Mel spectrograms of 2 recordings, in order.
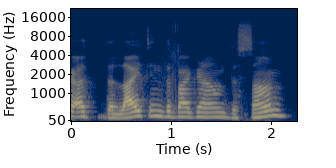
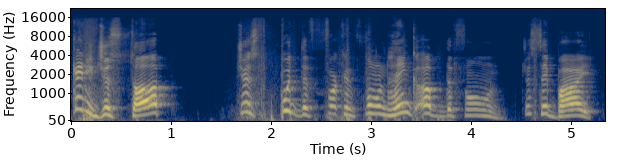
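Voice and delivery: loud, high, exasperated shout; angry yelling; 6 semitones higher, 10 dB louder than usual. Real, not acted. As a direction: snap at him to hang up. Brother interrupts the recording.

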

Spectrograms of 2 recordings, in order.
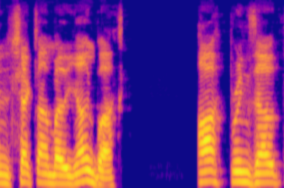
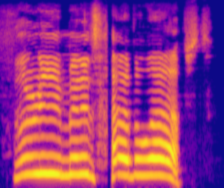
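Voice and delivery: much higher, slow announcer call; ring announcer; 12 semitones higher, 3 dB louder, slower than usual. Retold or imitated. Host imitates the arena announcer, slow and higher.

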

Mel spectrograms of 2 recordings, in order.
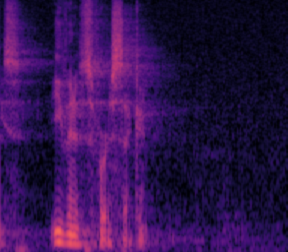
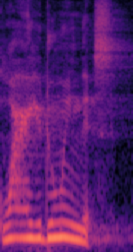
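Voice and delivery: mildly acted plea, higher-pitched; begging; 5 semitones higher than usual. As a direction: plead as if hurt and bewildered. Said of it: "He's begging Saul".

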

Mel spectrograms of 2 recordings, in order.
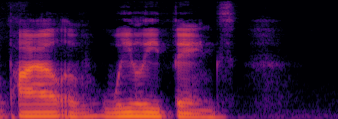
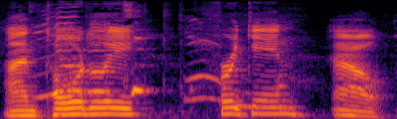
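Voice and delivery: panicked; 7 semitones higher, 5 dB louder than usual. Acted. Peg panics in story.

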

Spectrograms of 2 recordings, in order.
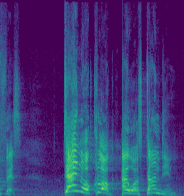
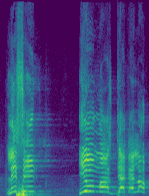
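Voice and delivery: sudden loud call to listen; 7 semitones higher, 10 dB louder than usual. Real, not acted. Preacher to congregation, loud call to listen. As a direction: bark it out to grab the room.

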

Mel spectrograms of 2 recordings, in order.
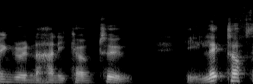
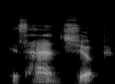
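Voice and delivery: usual speaking voice

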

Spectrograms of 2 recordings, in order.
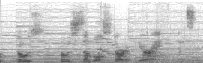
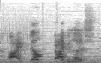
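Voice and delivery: affected fluting fop. Acted. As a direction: brag like a vain dandy. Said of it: "Flavio's voice".

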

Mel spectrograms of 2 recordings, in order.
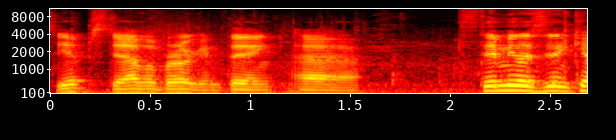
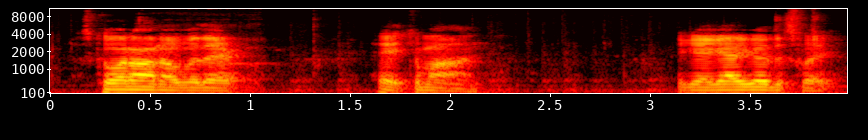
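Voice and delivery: ordinary talk

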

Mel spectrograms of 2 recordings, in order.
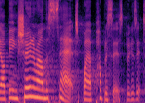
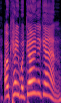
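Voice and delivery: louder call across the set; booming; 7 semitones higher, 5 dB louder than usual. Acted. Crew member calling the next take, booming. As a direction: boom it out like a crew chief. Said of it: "comes a booming voice".

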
